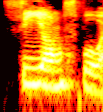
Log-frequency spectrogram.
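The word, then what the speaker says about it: Sciences Po: p o well actually we maybe as an English education we say it as Science school but it turns out they spell it as like seong spool and in seong spool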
